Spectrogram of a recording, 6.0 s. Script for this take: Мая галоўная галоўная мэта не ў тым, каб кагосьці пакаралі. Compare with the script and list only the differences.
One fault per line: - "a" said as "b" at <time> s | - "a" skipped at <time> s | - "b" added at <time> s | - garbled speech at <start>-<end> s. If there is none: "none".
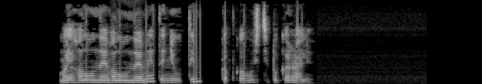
none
